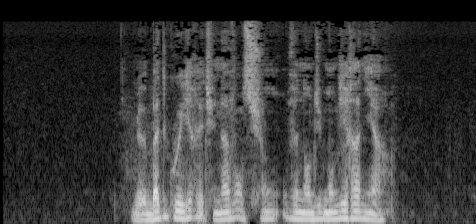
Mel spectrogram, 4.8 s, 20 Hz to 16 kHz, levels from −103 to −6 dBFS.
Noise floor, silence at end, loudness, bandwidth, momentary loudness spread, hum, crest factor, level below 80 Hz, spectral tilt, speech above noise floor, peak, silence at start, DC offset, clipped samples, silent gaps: -71 dBFS; 0.85 s; -27 LUFS; 11.5 kHz; 6 LU; none; 20 dB; -48 dBFS; -5.5 dB/octave; 45 dB; -8 dBFS; 1.3 s; under 0.1%; under 0.1%; none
